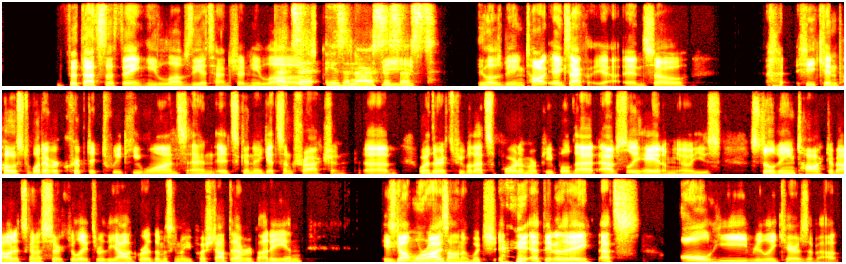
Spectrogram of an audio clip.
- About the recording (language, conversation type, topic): English, unstructured, How do you feel about the fairness of our justice system?
- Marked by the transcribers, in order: chuckle; other background noise; chuckle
